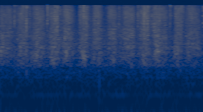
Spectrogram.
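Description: A cloth rubbed quickly back and forth over bare skin, wiping eyeshadow swatches off a forearm; faint, fast repeated strokes.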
